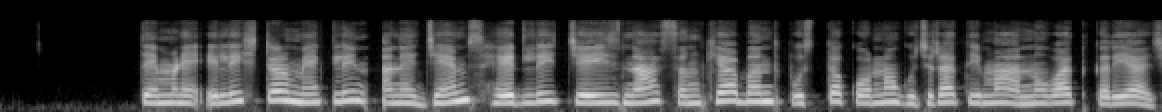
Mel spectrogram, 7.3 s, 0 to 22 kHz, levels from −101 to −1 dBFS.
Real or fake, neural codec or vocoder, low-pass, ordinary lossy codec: fake; codec, 24 kHz, 3.1 kbps, DualCodec; 10.8 kHz; none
